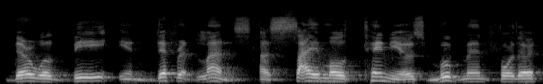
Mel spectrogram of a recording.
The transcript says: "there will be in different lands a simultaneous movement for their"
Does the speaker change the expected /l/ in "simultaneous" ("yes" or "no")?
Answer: no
